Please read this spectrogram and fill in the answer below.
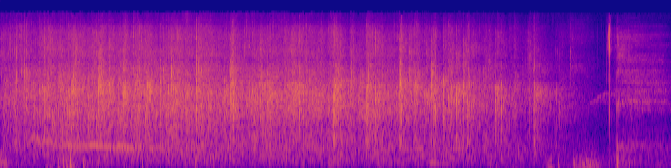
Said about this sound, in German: Begrüßt sie mal mit einem Applaus auf dieser Bühne.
